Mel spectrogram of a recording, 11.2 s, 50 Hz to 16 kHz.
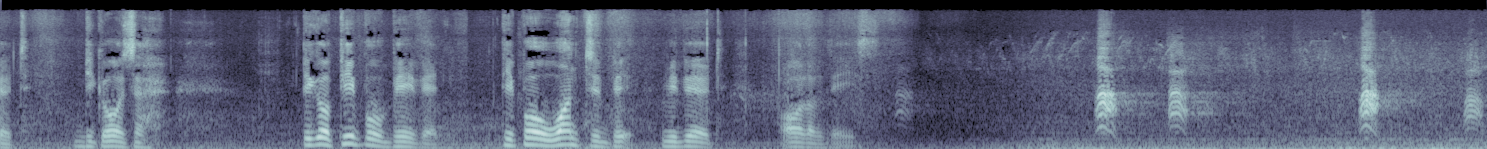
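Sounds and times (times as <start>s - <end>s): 
speech: 0.0s - 1.3s, 2.3s - 6.6s
steady low rumble of outdoor noise: 0.0s - 11.1s
crows cawing overhead at a fishing port: 8.2s - 9.2s, 10.2s - 11.1s.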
